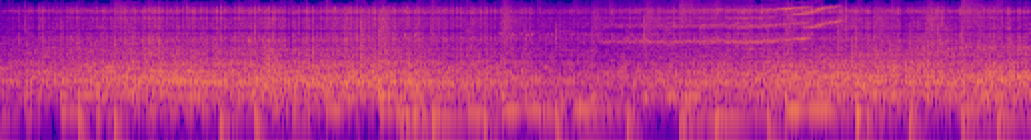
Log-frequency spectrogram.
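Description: Bench drill press running and drilling small blade-entry holes into a wooden block. A whine rises in pitch from about six to eight seconds in. Background music with a beat plays throughout.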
